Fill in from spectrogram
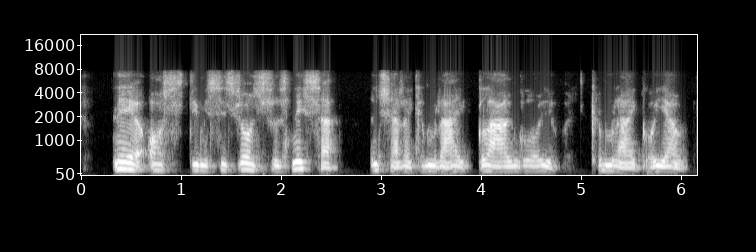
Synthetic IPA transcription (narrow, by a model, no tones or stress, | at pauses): neːɔsd̥imɪsɪd͡ʒoːsʊsnɪsa | ənʃaɾakʰəmraːɨɡ̚ɡ̥lˠaːŋɡlˠɔɨ | kʰəmraːjɡɔjawn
